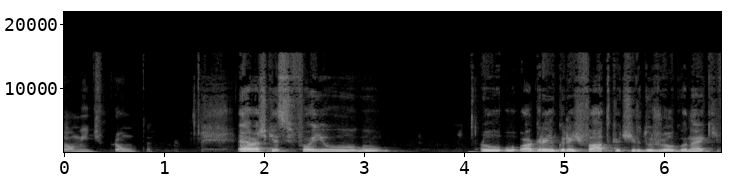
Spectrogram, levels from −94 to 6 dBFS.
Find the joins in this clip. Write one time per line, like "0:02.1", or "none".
none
